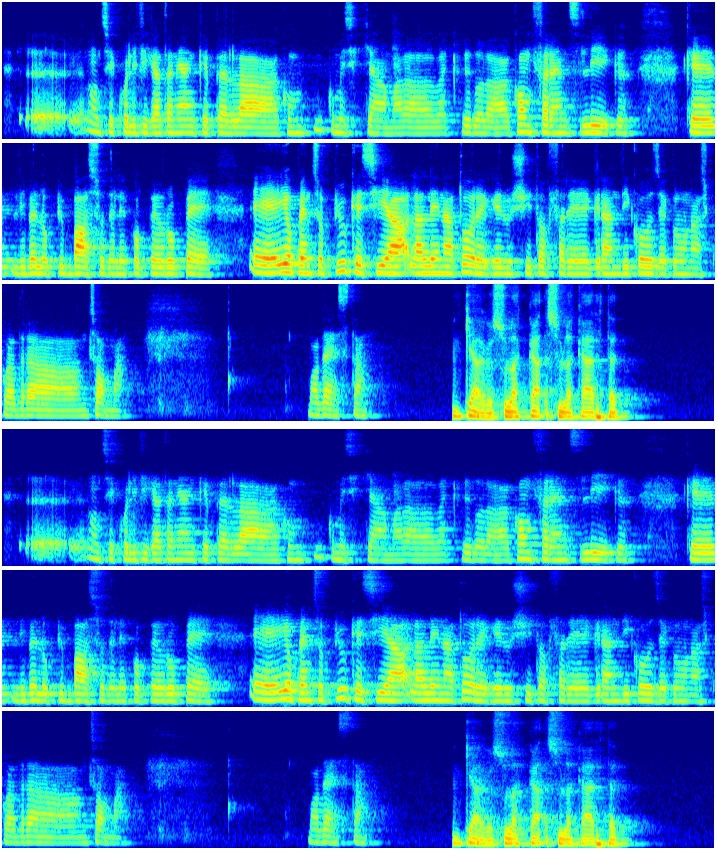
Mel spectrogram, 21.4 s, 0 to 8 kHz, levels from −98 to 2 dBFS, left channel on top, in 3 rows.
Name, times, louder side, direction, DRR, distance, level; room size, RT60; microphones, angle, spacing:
voice 1, 0.2-15.5 15.8-15.9 17.3-17.9, left 5 dB, 80° left, 0.7 m, -33 dB
voice 2, 18.8-20.4, left 3 dB, 45° left, 0.6 m, -29 dB
9.9 x 7.7 x 9.6 m
head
